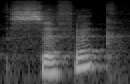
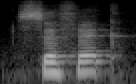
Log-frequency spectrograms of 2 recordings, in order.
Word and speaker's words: specific: i'm going to naturally go to my old pronunciation so if you start with specific and then add your spa specific specific specific you'll probably get both the rhythm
